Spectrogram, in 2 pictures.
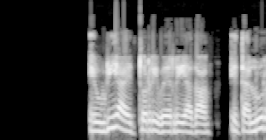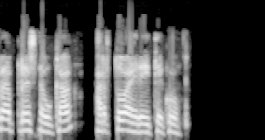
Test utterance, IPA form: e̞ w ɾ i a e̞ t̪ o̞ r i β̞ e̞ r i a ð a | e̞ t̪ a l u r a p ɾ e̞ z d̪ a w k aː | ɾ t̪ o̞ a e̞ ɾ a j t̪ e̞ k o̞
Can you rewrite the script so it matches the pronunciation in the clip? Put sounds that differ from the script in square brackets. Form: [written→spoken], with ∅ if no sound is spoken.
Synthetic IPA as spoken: e̞ w ɾ i a e̞ t̪ o̞ r i β̞ e̞ r i a ð a | e̞ t̪ a l u r a p ɾ e̞ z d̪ a w k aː | ɾ t̪ o̞ a e̞ ɾ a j t̪ e̞ k o̞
